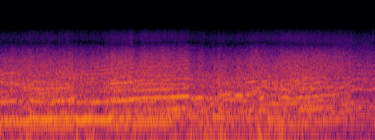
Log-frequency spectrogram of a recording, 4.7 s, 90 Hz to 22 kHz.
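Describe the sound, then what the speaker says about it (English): A Renault Turbo Formula 1 race car roars past on a street circuit, a loud, high-pitched turbo engine whine rising and shifting pitch as it goes by, close and alone without talk. "Jean-Pierre Jabouille goes past in the Renault Turbo."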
